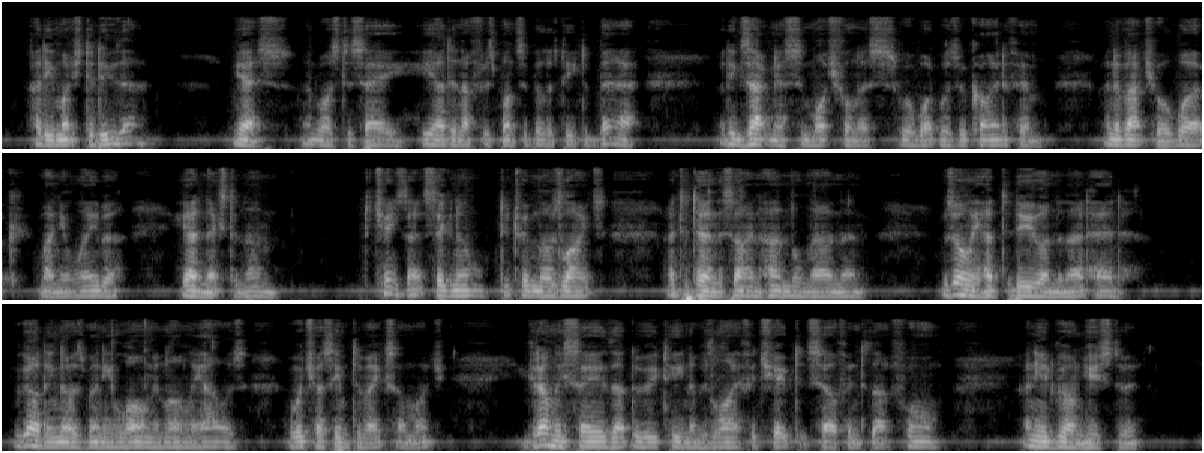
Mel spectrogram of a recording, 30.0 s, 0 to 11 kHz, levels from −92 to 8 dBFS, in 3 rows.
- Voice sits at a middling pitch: No, low, 105 Hz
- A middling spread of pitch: No, narrow, 1.7 semitones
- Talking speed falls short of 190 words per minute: No, average, 200 wpm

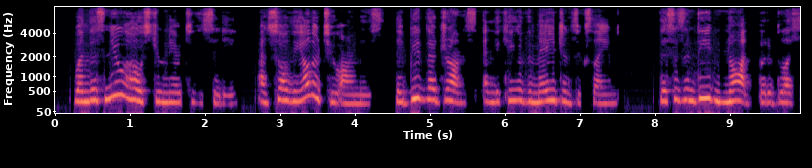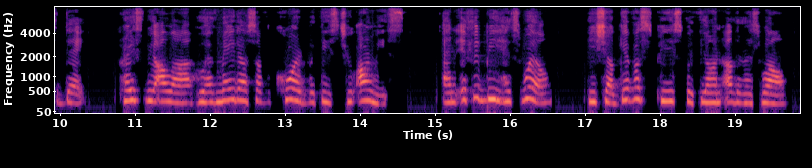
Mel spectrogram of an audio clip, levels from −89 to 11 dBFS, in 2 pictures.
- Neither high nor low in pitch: No, very high, 250 Hz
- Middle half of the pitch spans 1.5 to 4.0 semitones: Yes, average, 3.1 semitones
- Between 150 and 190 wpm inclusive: Yes, average, 185 wpm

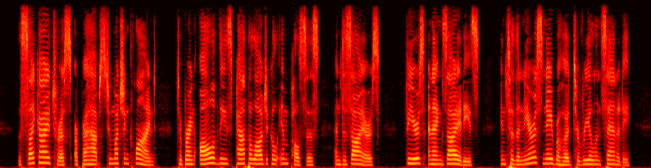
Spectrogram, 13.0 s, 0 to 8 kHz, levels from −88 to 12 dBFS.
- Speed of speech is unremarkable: No, slow, 115 wpm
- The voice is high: Yes, high, 200 Hz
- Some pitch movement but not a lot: Yes, average, 3.8 semitones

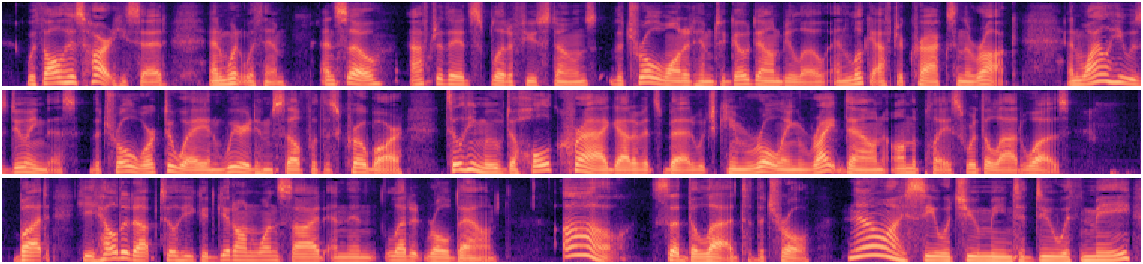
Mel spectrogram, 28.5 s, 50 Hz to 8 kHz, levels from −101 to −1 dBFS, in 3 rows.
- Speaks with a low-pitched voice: Yes, low, 130 Hz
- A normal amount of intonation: Yes, average, 4.4 semitones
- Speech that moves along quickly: Yes, fast, 225 wpm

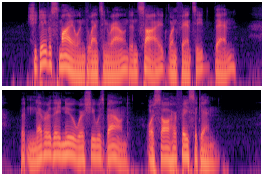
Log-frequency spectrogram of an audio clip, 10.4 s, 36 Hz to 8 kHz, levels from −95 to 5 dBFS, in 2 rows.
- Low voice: Yes, very low, 95 Hz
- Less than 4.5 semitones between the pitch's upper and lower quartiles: No, average, 5.3 semitones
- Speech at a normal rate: Yes, average, 150 wpm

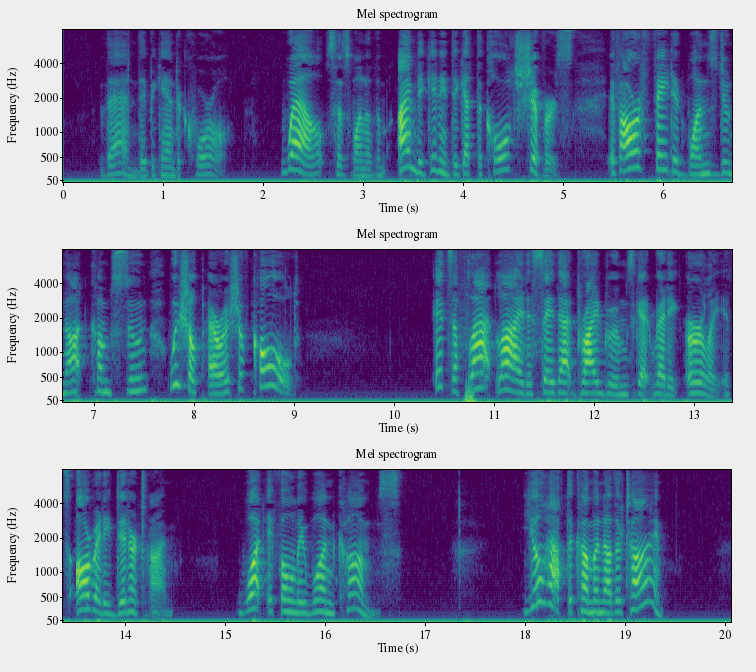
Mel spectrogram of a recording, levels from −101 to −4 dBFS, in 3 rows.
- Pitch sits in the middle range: No, high, 215 Hz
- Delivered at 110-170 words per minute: Yes, average, 165 wpm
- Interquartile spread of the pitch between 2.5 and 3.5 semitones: No, average, 4.8 semitones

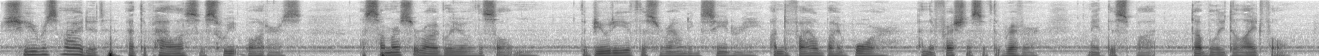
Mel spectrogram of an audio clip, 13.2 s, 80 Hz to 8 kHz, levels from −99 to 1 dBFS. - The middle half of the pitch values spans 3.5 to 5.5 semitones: No, average, 2.7 semitones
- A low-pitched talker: Yes, low, 105 Hz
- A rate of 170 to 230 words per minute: No, average, 155 wpm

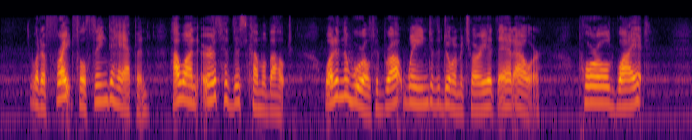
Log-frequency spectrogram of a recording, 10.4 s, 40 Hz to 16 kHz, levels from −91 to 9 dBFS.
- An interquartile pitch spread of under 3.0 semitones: No, average, 4.0 semitones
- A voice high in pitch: Yes, high, 195 Hz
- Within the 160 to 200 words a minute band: Yes, average, 165 wpm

